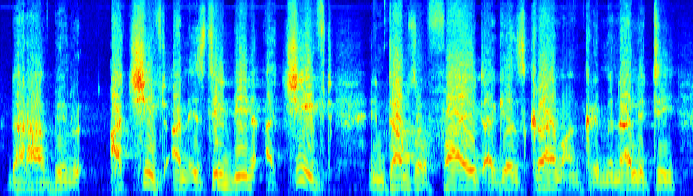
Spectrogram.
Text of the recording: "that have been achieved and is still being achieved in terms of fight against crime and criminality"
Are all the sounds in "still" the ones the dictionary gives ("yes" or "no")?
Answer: yes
